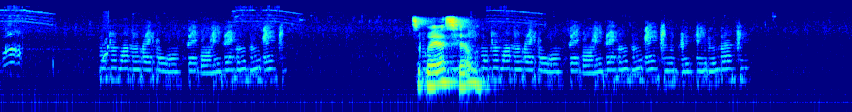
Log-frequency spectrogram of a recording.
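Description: A young woman speaks casually into a headset microphone.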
